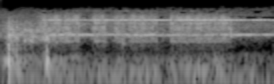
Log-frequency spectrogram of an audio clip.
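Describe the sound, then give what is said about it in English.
A doorbell rings with a steady, high, buzzing tone that holds for about three seconds, after two short clicks at the start. No one speaks. “Doorbell!”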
